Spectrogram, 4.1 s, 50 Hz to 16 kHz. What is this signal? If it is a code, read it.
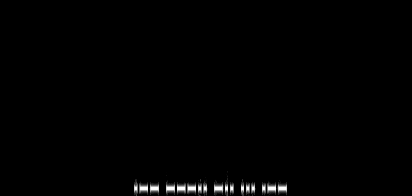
Morse code, heard as a keyed tone, about 44 wpm, 700 Hz. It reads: W8DSW
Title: USA Call Signs - 5 Characters - 45wpm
